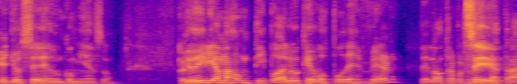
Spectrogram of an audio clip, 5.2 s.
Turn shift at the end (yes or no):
yes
